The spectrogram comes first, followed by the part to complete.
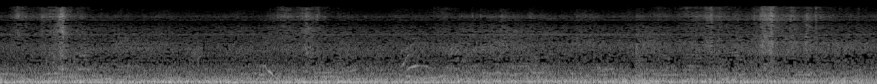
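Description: Steady low store hum with faint background music and distant voices, and a thin plastic produce bag crinkling a few times as apples are put into it.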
